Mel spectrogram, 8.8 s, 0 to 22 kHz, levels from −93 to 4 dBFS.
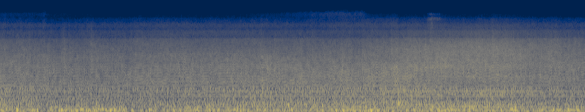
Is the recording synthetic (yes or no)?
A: yes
